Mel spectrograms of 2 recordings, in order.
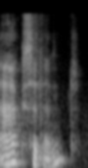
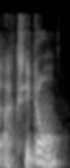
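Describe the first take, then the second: First: The word is pronounced the English way. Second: The word is pronounced the French way. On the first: "rather than" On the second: "so it's in French"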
